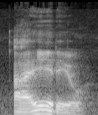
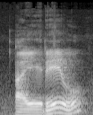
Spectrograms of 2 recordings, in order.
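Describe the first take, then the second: First: The stress falls on the first syllable. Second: The stress falls on the second syllable. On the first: "ponerle tilde en aéreo a la segunda" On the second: "tal como está escrito, sin tilde"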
